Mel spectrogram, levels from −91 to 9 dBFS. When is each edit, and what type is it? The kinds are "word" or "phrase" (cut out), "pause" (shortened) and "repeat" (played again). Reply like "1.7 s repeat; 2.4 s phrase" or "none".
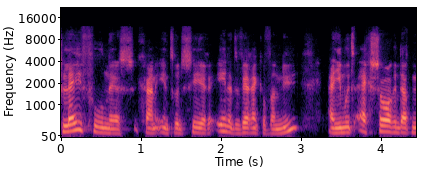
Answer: none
